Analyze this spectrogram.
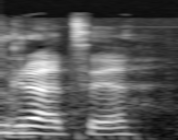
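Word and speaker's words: Grazia: Ну, «Грязь» или как он читается? Ну, я не шарю. – Что? – Ну, есть журнал «Гразия» на английском. – «Грация». – «Грация»? Ну, «Грязь», короче. Но в журнале «Грязь» с заголовком «Влад Топалов наконец защитил Ирину Тодоренко от нападок».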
